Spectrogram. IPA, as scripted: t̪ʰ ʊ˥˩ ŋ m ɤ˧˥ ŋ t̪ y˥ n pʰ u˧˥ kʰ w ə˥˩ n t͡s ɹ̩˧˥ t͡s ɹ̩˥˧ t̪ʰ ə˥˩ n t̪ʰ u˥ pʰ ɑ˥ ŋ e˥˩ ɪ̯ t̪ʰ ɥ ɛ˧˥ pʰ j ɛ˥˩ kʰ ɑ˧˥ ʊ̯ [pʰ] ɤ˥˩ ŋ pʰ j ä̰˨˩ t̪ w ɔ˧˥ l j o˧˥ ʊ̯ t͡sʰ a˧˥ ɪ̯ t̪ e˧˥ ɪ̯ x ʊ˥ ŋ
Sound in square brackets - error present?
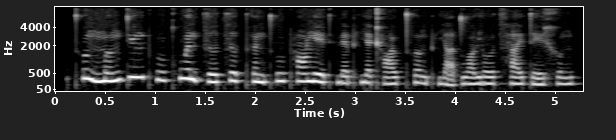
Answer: yes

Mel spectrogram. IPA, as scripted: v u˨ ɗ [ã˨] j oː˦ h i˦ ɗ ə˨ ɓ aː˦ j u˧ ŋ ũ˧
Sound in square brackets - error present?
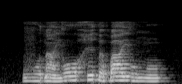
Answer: no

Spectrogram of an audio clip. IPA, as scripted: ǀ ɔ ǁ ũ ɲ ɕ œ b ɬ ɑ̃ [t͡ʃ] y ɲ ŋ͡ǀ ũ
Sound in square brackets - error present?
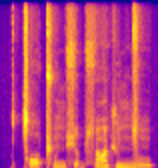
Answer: no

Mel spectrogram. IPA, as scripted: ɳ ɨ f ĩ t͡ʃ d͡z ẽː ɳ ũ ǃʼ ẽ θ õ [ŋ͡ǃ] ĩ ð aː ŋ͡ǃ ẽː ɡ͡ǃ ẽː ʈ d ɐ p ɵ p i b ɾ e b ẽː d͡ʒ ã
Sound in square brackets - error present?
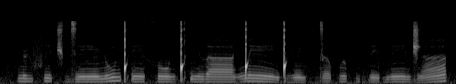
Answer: yes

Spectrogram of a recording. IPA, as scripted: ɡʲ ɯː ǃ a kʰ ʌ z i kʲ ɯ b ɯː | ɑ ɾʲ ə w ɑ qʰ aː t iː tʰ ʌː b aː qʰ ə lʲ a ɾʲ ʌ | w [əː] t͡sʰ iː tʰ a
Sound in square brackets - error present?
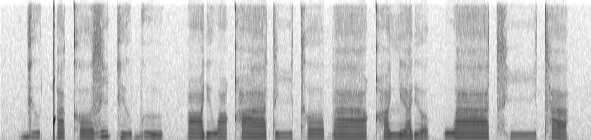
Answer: yes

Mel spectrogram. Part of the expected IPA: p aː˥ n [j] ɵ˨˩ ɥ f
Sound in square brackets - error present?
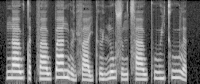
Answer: yes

